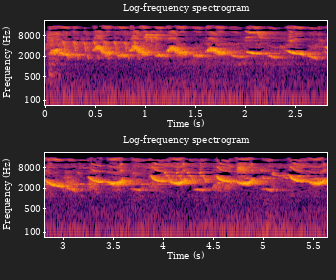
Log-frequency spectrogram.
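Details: A recently acquired caged Chinese hwamei (Garrulax canorus), kept in a small cage, sings a fast, continuous run of loud, slurred whistles, each phrase sweeping up and down in pitch, with a faint low rumble behind.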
